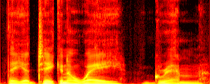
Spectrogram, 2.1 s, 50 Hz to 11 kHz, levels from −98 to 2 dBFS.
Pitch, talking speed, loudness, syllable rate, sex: 100 Hz, 140 wpm, -15 LUFS, 3.9 syllables/s, male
